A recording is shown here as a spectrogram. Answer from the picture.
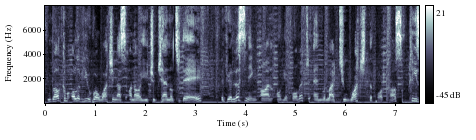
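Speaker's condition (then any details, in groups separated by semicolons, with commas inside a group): No condition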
